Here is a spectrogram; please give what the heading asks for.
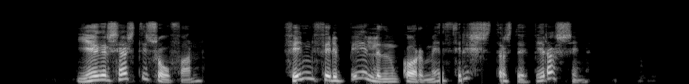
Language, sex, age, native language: Icelandic, male, 40-49, Icelandic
